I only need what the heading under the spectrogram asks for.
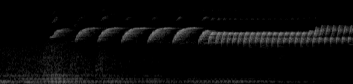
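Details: Tutor song from a hard-singing canary meant to get other canaries singing: evenly spaced arching high notes about four per second, running into a steady fast trill at the end.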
